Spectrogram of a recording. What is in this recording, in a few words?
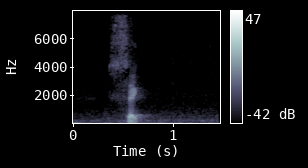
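"sihk", Cantonese; eat; 食; sik6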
